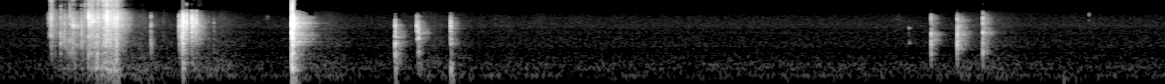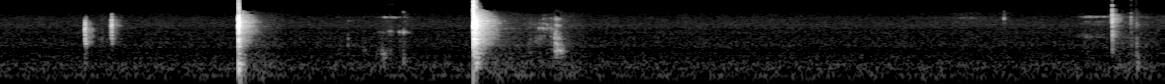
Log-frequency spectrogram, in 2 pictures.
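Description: Tarot cards being shuffled in a quiet room, a quick run of riffling at the start followed by scattered sharp single card snaps and taps spaced several seconds apart, close and crisp against silence.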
